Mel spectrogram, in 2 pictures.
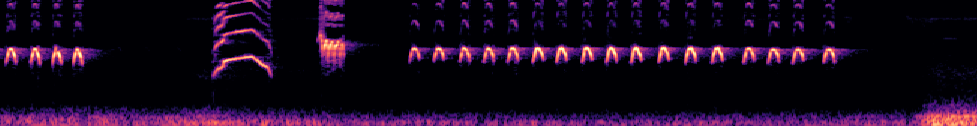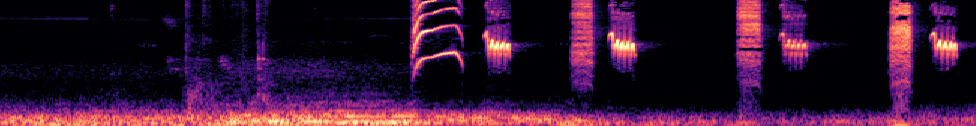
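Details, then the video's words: Ashy drongo, singing to provoke other birds to sing: two runs of rapid clipped piping notes around rising whistles, then a noisy rushing stretch, then ringing sweeps, sharp rasps and short whistles. "srigunting abu abu gacor PANCINGAN"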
